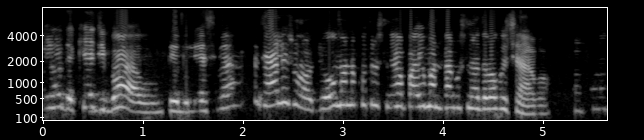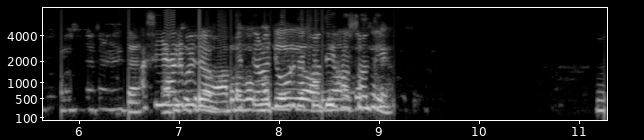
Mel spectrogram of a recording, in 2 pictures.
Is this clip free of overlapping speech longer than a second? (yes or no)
no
